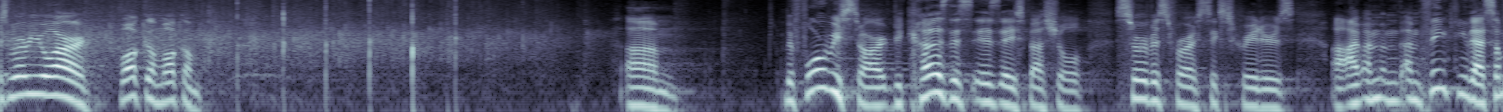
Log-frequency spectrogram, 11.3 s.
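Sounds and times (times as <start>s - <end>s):
speech: 0.0s - 1.6s, 4.7s - 5.2s, 5.9s - 11.2s
scattered applause: 0.0s - 4.6s.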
